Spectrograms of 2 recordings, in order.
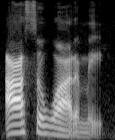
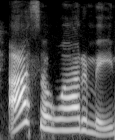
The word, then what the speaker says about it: Osawatomie: I say Osawatomie. Osawatomie. Now, Yep. is that right, Kristen? Is it Osawatomie? It depends. It Okay. can also be pronounced Osawatomie. So the way that I tell people is Osawatomie, but there are a lot of um, locals that do say Osawatomie.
